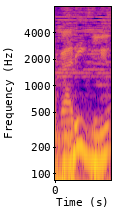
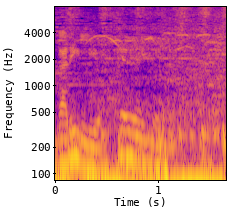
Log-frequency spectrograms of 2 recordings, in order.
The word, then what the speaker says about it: Gariglio: Es porque en italiano la G y la L se pronuncia solo la L. Entonces no se dice Gariglio, sino Garilio.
